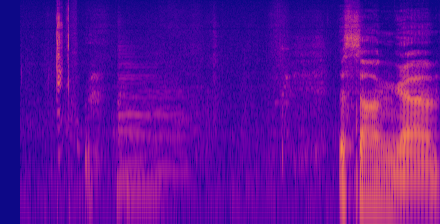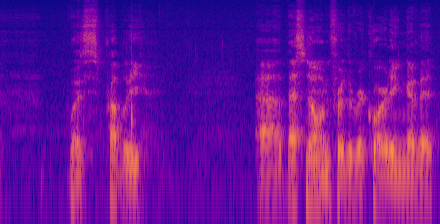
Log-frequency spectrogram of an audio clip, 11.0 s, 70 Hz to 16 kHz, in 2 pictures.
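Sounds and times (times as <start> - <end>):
guitar strum: 1.1 - 2.7.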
